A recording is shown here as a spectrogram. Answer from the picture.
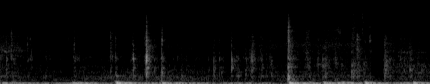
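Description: Portable transistor radio's case being pried apart by hand: scattered sharp clicks and dull knocks as the case halves are worked against whatever is still holding them, the sharpest click a little before three seconds in.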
